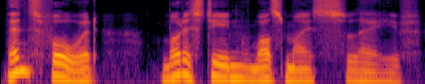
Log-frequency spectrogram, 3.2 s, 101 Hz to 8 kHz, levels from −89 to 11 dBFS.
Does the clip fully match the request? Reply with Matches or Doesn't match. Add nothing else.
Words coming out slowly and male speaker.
Matches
